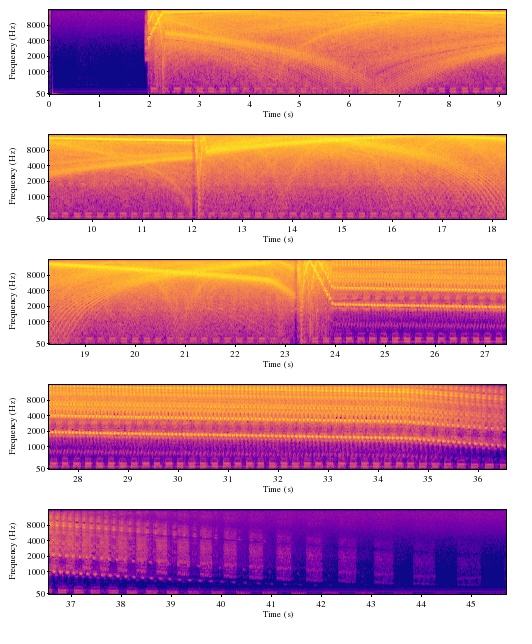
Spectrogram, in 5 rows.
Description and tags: alias effecting
Sampled impression of one of the sounds I made on my Roland D50.
D50, extreme, Synthesizer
